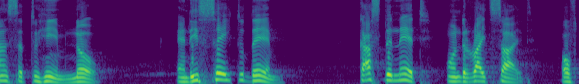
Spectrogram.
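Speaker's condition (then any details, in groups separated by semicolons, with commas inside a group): No condition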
